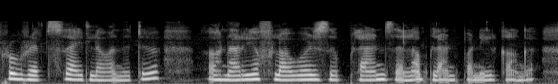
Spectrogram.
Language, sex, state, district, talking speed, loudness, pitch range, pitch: Tamil, female, Tamil Nadu, Nilgiris, 120 wpm, -16 LUFS, 205-230 Hz, 215 Hz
